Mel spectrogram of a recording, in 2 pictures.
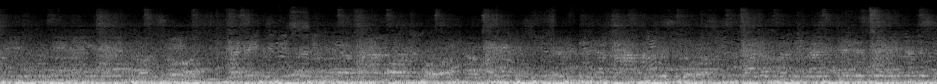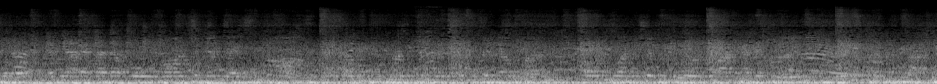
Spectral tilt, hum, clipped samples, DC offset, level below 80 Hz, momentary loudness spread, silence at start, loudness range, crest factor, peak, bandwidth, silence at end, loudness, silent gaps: -7.5 dB/octave; none; under 0.1%; under 0.1%; -20 dBFS; 3 LU; 0 s; 1 LU; 12 dB; -4 dBFS; 13.5 kHz; 0 s; -20 LUFS; none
